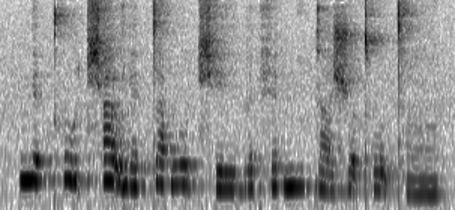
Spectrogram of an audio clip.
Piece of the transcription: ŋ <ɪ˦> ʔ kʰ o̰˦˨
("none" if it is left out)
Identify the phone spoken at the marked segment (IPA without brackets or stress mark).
ɛ˦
